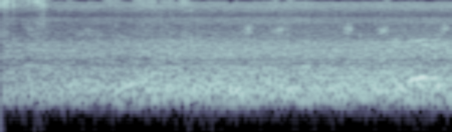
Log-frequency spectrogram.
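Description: Steady background hiss of a scene's ambience, even and unbroken, with a few faint high chirps.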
